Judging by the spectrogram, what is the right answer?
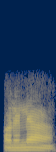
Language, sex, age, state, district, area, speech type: Telugu, male, 18-30, Andhra Pradesh, East Godavari, rural, conversation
